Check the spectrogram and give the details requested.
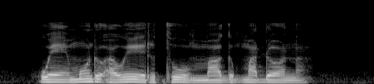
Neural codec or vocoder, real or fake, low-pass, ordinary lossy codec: none; real; 7.2 kHz; none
